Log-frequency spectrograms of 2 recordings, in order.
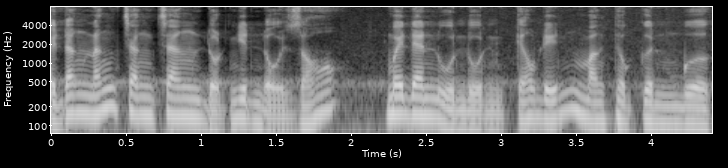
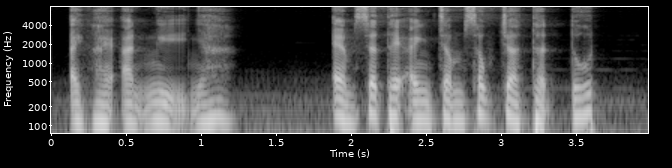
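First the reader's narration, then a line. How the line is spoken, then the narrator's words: Sobbing. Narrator (Vietnamese): Cô nức nở nói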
